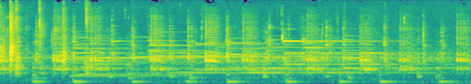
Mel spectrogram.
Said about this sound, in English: Almost dissipating, the clock fading out.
